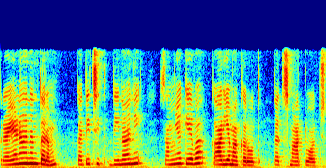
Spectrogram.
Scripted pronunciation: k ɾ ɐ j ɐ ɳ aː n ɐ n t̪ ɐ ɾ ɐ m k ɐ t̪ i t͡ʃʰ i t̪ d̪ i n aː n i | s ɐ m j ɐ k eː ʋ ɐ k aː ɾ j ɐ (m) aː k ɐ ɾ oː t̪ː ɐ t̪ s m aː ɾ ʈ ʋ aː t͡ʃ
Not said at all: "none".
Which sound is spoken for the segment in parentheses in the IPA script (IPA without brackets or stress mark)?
m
